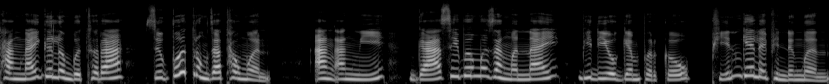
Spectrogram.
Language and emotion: Bodo, happy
